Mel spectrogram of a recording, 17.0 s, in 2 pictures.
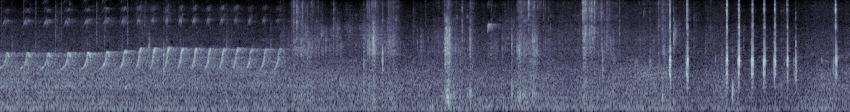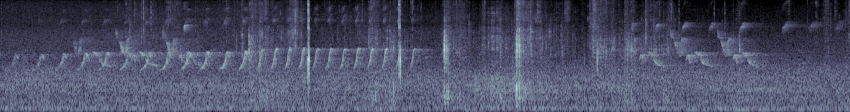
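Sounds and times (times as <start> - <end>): songbird trilling: 0.0 - 3.2, 6.3 - 12.9
sharp clicks: 6.5 - 8.5, 11.4 - 12.6.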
